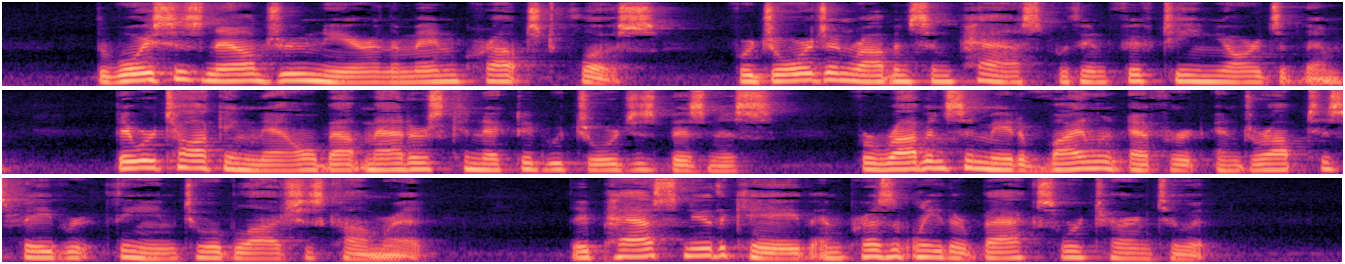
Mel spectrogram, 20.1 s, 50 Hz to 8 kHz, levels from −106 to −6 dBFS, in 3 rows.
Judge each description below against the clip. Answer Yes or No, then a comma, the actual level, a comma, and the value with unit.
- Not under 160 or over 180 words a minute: Yes, average, 175 wpm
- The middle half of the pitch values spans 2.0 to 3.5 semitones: Yes, average, 2.9 semitones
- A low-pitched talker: No, medium, 165 Hz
